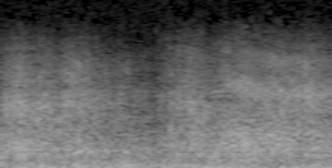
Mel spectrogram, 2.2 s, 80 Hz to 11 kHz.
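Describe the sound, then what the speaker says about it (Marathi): Firecrackers set off at a 1998 Dussehra rally, heard as a dense, continuous crackling roar of many bursts with no pauses and no voices. "हे उरलेले फटाके महापौरांचे आहेत, तेवढे वाजून द्या"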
